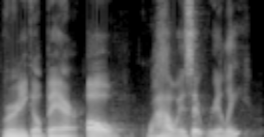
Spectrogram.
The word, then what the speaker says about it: Gobert: It's Rudy Gobert.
